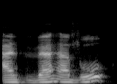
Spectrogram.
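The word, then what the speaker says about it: الذهب: Ya, yang betul bacanya adalah azzahabu ma'dinun. Azzahabu ma'dinun. Ya, azzahabu. Azzahabu itu bukan pergi ya. Kalau pergi ituhab. H-nya panjang. Ada alifnya azzahab atau azhab ini artinya pergi. Tapi kalau h-nya pendek, azzahab ini artinya apa?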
